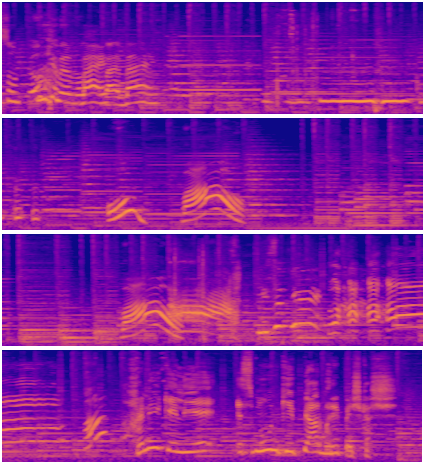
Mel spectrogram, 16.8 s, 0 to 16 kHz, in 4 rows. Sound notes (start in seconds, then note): 2.9 humming; 11.4 excitement laugh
